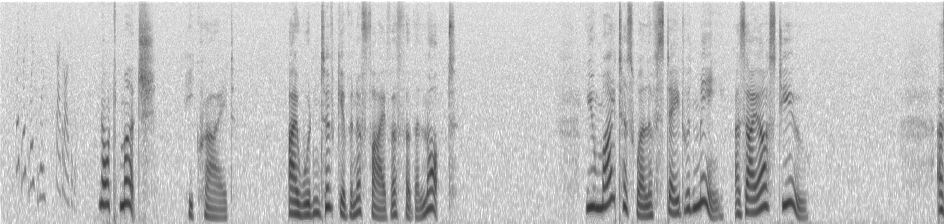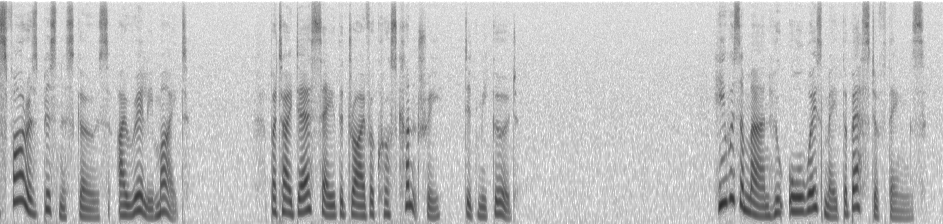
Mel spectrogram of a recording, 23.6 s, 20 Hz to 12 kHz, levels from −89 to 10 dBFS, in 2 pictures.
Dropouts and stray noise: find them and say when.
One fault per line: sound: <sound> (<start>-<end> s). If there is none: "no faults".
sound: chirp (0.2-1.0 s)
